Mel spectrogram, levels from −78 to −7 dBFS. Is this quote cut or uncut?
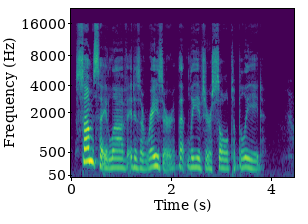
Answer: uncut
